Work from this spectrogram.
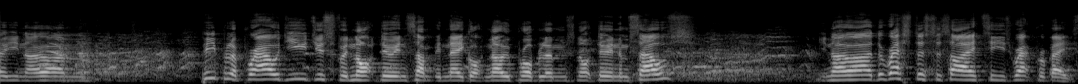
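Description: Wry young man doing stand-up. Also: high-pitched. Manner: wry, self-deprecating deadpan delivery. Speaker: stand-up comedian. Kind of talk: stand-up set. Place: small comedy club stage. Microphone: handheld mic. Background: audience laughter.

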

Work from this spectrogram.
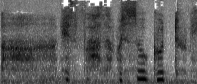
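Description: An actress playing a gentle, frail, dying young English mother, breathy and faint, in a radio drama. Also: whispered, rough recording. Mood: weak, loving. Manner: breathy, faint, slow pleading.

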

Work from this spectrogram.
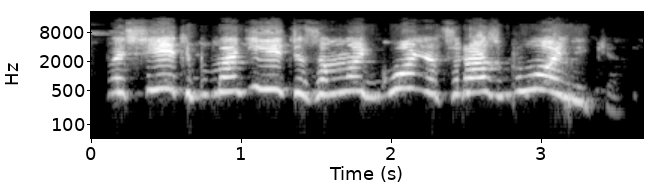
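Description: A woman's voice: very high voice, normal speed. A child playing a cheeky, defiant wooden puppet boy in an audio play. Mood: frantic. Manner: defiant, argumentative.

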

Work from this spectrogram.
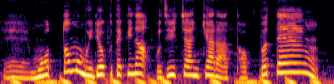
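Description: A woman's voice: high-pitched, expressive, fast, soft background music. A young adult woman co-hosting a talk show, speaking politely and attentively as she presents and reads out comments. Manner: polite, attentive, frequent short agreement. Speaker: co-host of an anime talk show. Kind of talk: presenting rankings and reading viewer comments. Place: small studio set, indoors. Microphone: desk microphone.

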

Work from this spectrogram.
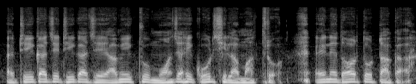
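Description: Man voicing a grumbling lower-pitched older village man. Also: normal speed, darkish tone, some chatter behind, a little hiss or hum, natural voice. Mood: placating. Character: grumbling older village man, husband and bargain-hunting customer. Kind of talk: animated cartoon story dialogue.

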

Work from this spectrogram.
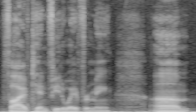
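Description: A man's voice: sits low, measured pace, vocal fry, fairly bright tone. A young man with a head cold, his voice nasal and scratchy, chatting casually while playing a game. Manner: rambling, chatty, many fillers like "um" and "like". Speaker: Minecraft YouTuber. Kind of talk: casual commentary over gameplay. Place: home room, recording near a sleeping girlfriend. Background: background music.

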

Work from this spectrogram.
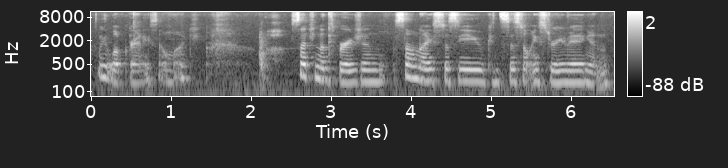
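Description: A young woman in her twenties chatting casually on a live stream from her bedroom, reading chat aloud, giggling often and dropping into soft near-whispers. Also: on the low side, slight background noise. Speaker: Twitch streamer. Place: small bedroom at home.

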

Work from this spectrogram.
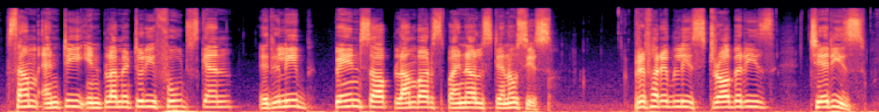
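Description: A middle-aged man from India, a homeopathic doctor, explaining a health topic to camera in a formal, deliberate way, speaking into a studio microphone. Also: high voice, clear, resonant tone, no room sound. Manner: slow, deliberate, formal explaining with hand gestures. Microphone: studio microphone on a boom arm in front of him.

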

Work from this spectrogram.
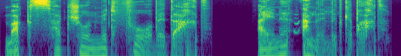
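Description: A man narrating a rhymed children's story as an audiobook, in a deliberate, theatrical storytelling manner. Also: low-pitched, big pitch swings, breathy edge, dry recording, studio quality.

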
